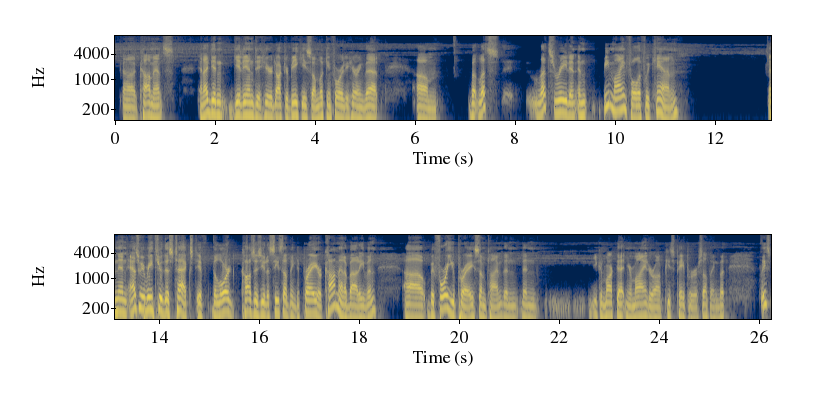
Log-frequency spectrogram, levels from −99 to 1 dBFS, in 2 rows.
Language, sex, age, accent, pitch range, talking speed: English, male, 50-69, American, 120-155 Hz, 175 wpm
